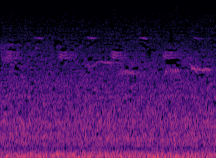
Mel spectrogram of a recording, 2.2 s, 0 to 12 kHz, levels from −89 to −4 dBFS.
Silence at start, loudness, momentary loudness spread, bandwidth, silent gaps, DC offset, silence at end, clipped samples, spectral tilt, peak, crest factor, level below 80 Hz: 0 s; -46 LUFS; 1 LU; 11 kHz; none; under 0.1%; 0 s; under 0.1%; -5.5 dB/octave; -32 dBFS; 14 dB; -50 dBFS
